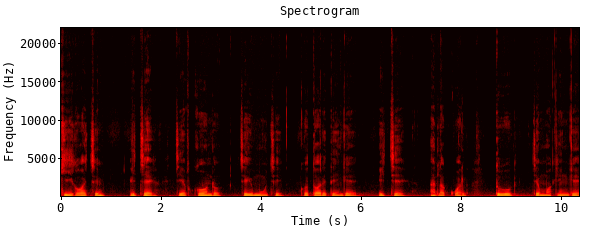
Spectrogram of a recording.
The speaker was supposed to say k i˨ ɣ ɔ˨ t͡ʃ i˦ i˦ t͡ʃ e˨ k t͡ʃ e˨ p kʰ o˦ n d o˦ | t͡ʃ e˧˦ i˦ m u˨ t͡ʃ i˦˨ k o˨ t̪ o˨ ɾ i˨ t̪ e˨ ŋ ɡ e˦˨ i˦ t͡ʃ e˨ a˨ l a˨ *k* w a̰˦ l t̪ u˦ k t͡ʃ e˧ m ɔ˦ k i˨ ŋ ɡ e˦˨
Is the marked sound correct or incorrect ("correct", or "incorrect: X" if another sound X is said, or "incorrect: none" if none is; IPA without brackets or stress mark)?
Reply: correct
